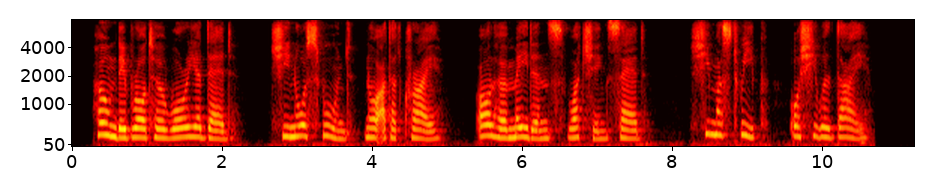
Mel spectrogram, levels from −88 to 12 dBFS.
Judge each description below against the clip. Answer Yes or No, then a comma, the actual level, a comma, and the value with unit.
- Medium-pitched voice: No, high, 220 Hz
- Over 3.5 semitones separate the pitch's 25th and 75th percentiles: No, average, 2.9 semitones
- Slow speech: Yes, slow, 130 wpm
